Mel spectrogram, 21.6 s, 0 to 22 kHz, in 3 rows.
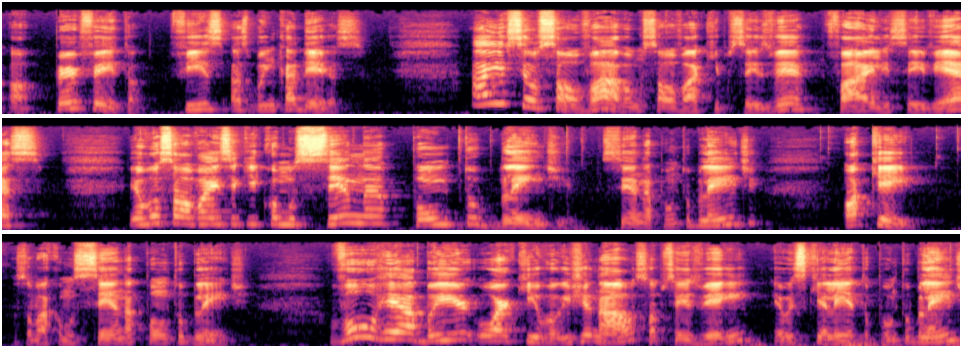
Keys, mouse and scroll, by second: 4.8 click, 14.4 click, 17.5 click.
